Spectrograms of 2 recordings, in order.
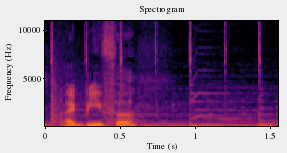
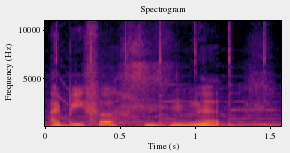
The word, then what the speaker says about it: Ibiza: There's so many different pronunciations. I think it's... I want to say I'm being Spanish accurate, saying Ibiza. Or Ibiza. There's a lot of sort of... There's a lot of tongue on the teeth with a lot of Spanish words.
